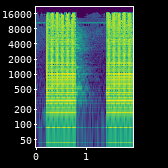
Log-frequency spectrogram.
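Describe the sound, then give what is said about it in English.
A loud, harsh wrong-answer buzzer sounds twice, two flat low-pitched buzzes of about half a second each separated by a short pause, with no talking. “What happened to the pretty tone I heard yesterday? That's what I did. That is saying to me, wrong answer.”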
